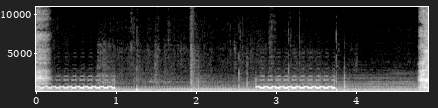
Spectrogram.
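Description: Telephone ringing in the video game Autopsy Simulator, two clear electronic ring bursts separated by a pause, fairly quiet, with no talk over them.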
